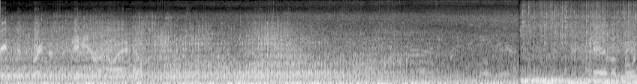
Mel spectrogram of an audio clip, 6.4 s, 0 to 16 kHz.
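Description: A warbird airplane comes in to land on runway 36 right at Oshkosh AirVenture, its propeller engine droning loudly and steadily throughout, with tower radio talk running over it and a sharper engine note near the end.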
